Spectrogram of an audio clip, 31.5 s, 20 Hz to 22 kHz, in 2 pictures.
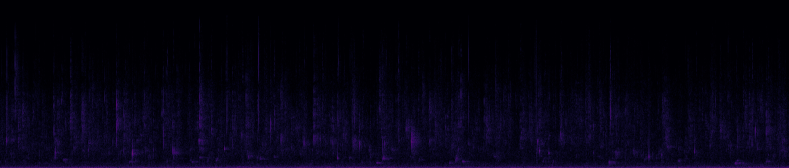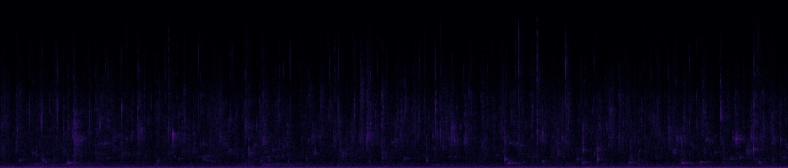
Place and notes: Gmina Kętrzyn, Poland, rain in Wolf's Lair
evening visit to Hitler's bunkers in Poland. mild rain, the leaking roof...not so many tourists...
Czerniki, Warmian-Masurian Voivodeship, Poland, 11 August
